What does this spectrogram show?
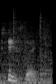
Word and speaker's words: tiefling: He's It's a he's a tiefling. tiefling. Yeah. Is it tiefling? I've always heard tiefling.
